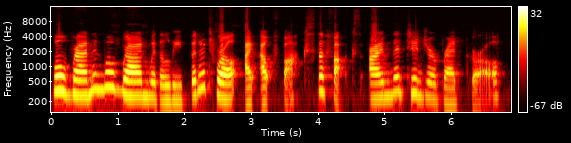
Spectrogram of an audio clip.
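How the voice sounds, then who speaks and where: A woman's voice: high-pitched, lively intonation, slow pace, lo-fi sound, pitched above the performer's own voice, heavily acted. A woman voicing a plucky gingerbread girl cookie in a storybook, with teasing, sing-song rhymes. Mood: triumphant. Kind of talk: storybook read-aloud.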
